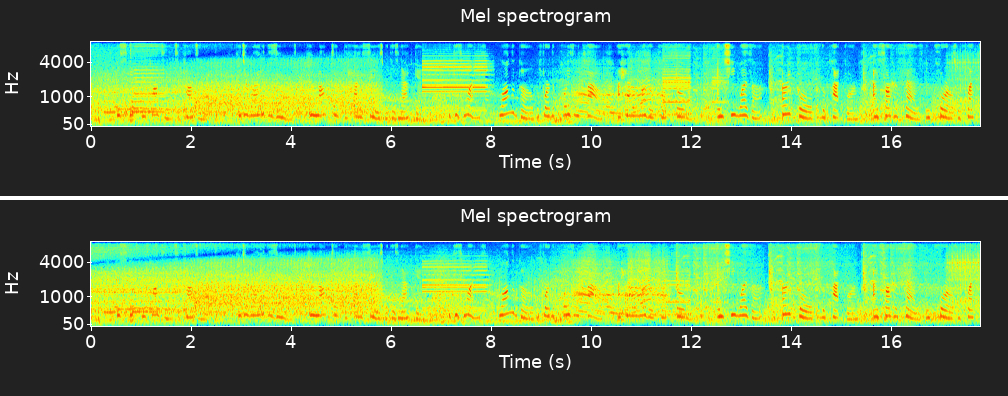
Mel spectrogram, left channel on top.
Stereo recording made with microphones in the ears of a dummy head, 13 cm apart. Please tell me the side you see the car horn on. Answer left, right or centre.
left.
